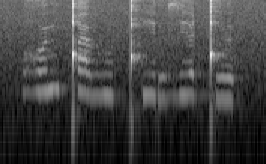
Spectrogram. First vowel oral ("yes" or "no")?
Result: yes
